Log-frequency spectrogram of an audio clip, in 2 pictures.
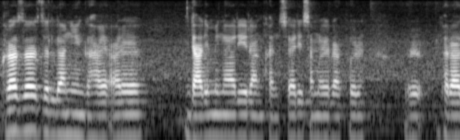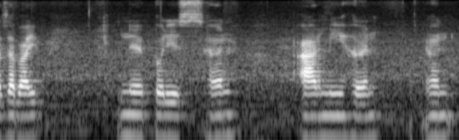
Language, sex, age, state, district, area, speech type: Bodo, male, 18-30, Assam, Kokrajhar, rural, spontaneous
